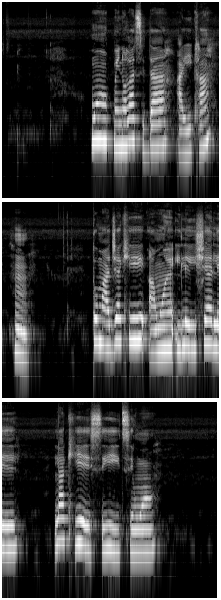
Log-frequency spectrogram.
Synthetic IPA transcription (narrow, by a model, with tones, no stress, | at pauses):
w̃ɔ̃˦k͡pĩ˧nũ˧la˦ti˧da˦a̰˦˨ji˨˦kʰa˦ | h̩˨ | to˦mãː˦˧d͡ʒɛ˦kʰi˦a˦˨w̃ɔ̃˧i˧le˦i˧ʃɛ˦˨le˧ | la˦kʰi˨˦e˦˨si˨˦i˨˦ti˧w̃ɔ̃˧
